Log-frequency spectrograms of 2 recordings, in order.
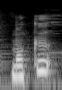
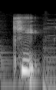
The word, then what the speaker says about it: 木: For Thursday, the two Japanese pronunciations are moku and ki. Moku can be used in mokuyobi, which is Thursday, and ki for ki no ue. The Chinese pronunciation is mu.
